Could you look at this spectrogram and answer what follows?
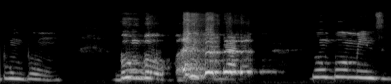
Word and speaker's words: Bum Bum: and i'm just gonna say one thing it's pronounced boom boom boom boom boom boom means but in portuguese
